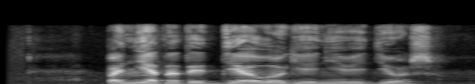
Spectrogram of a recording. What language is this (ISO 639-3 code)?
rus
